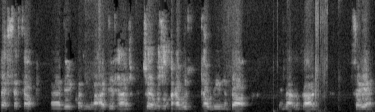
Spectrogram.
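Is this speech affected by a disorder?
Yes: cerebral palsy; C2 para-cycling class.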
